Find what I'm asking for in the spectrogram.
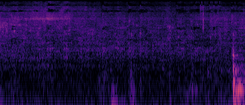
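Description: Chicken pieces browning in a frying pan give off a bright, continuous hiss of sizzling oil, close and steady, with a few soft clanks of utensils near the end and no talking.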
